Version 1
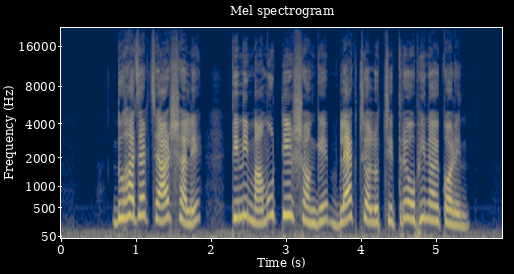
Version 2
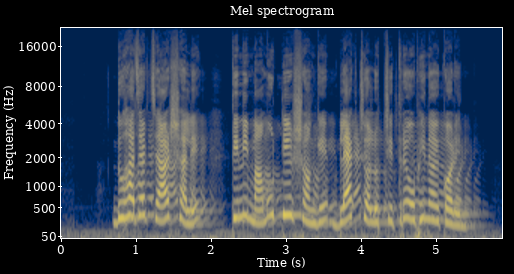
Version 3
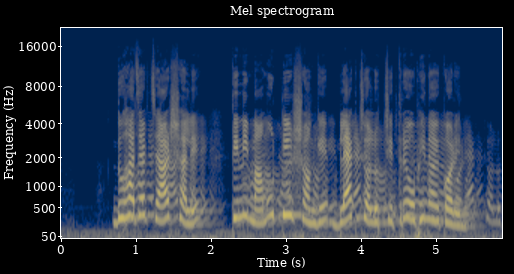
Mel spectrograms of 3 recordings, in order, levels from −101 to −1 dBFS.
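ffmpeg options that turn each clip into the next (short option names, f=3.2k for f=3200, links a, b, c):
-filter_complex "[0:a]asplit=2[a][b];[b]adelay=124,lowpass=f=2.3k:p=1,volume=-15.5dB,asplit=2[c][d];[d]adelay=124,lowpass=f=2.3k:p=1,volume=0.28,asplit=2[e][f];[f]adelay=124,lowpass=f=2.3k:p=1,volume=0.28[g];[a][c][e][g]amix=inputs=4:normalize=0"
-filter_complex "[0:a]aemphasis=mode=reproduction:type=50fm,asplit=2[a][b];[b]adelay=1633,volume=-17dB,highshelf=f=4k:g=-36.7[c];[a][c]amix=inputs=2:normalize=0,volume=-6dB"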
